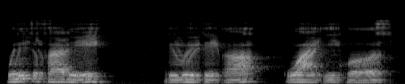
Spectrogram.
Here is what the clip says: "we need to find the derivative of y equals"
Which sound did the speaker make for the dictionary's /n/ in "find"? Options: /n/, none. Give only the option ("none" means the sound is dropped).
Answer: none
